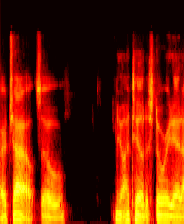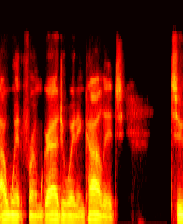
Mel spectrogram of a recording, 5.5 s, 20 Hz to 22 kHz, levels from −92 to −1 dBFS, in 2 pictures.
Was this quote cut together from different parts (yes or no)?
no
